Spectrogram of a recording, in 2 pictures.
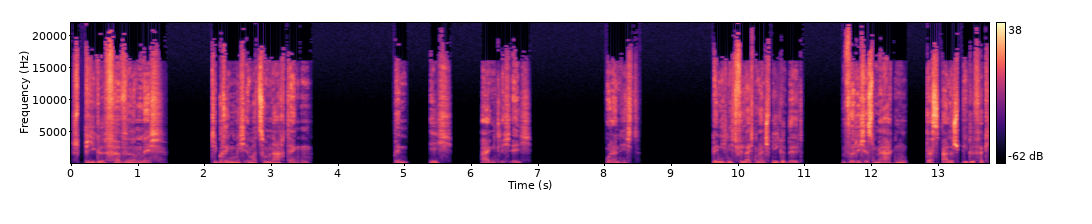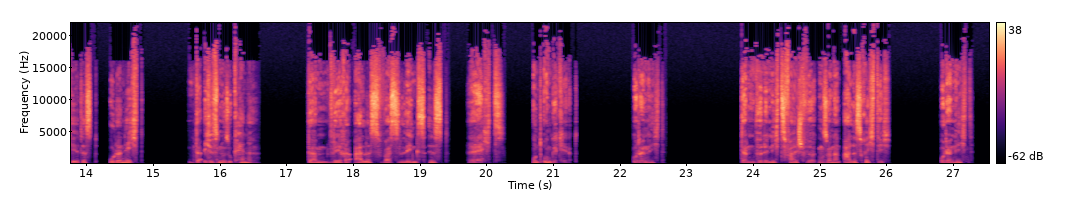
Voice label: Innerer Monolog

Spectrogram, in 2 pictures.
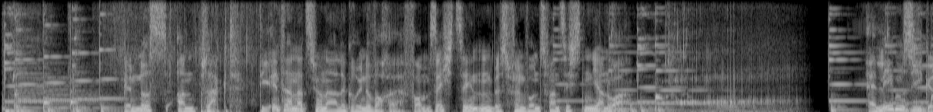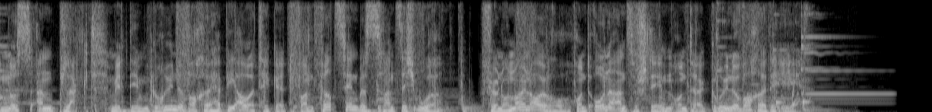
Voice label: funkspot; gruene woche

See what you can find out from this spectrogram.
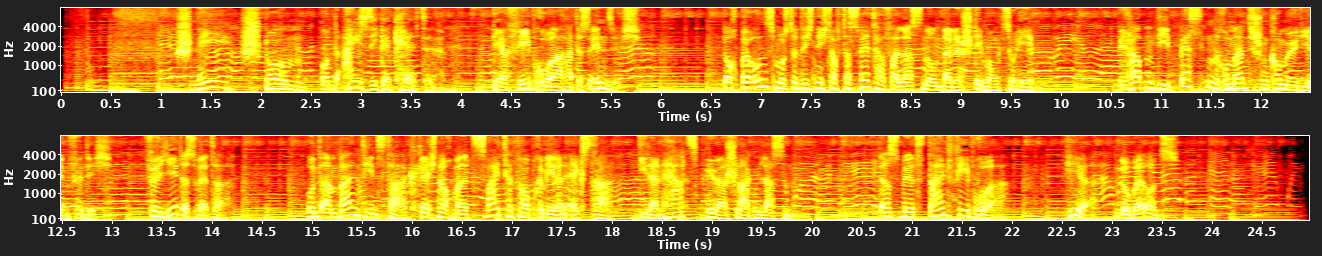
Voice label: Station Voice Romkom jung

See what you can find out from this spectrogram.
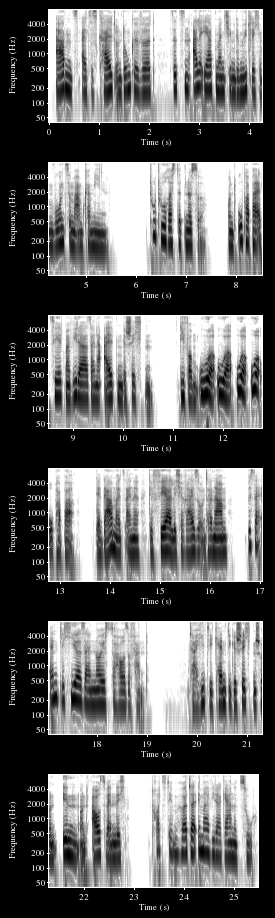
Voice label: Kinderhoerbuch

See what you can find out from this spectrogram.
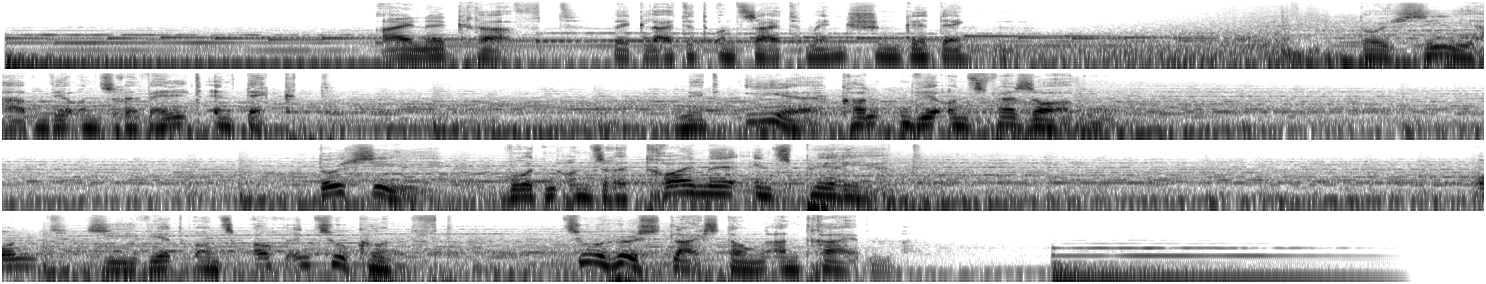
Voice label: Werbung Windenergie; LOFT VOICES

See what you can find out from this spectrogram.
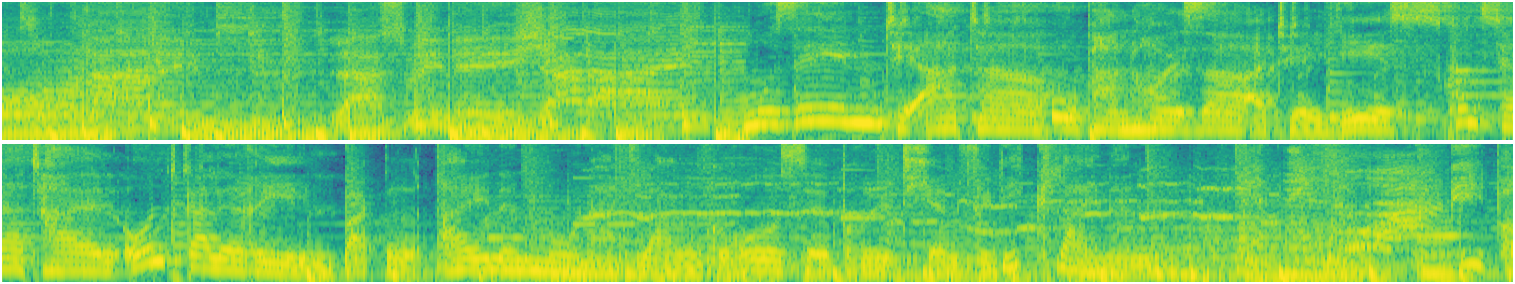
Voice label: Kind und Mutter Trailer; Kinderkulturmonat

